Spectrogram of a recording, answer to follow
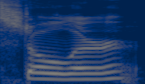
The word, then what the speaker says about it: Stoller: It's directed by Nicholas Stoller. I believe that's how it's pronounced.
